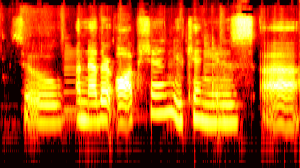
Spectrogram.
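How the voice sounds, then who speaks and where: A woman of medium pitch speaks with lively intonation. Music plays in the background. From Brazil. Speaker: registered dietitian. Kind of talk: cooking tutorial.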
